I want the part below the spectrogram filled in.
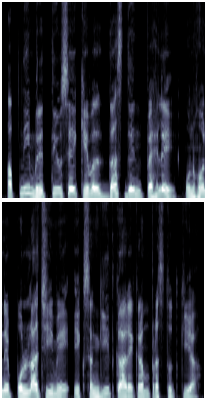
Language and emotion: Hindi, neutral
